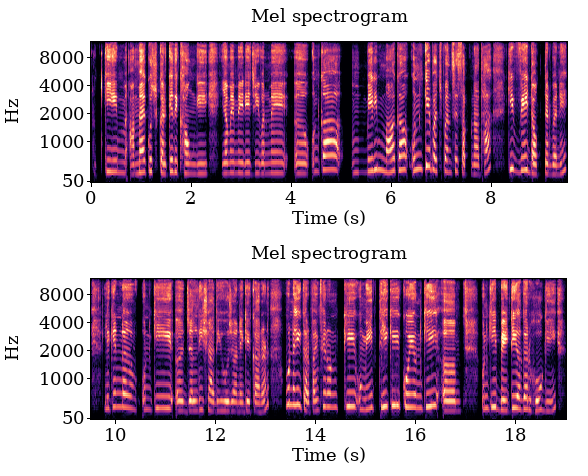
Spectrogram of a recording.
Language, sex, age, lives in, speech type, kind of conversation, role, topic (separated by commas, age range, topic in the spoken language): Hindi, female, 20-24, India, conversation, advice, user, मेरे परिवार की अपेक्षाएँ मुझ पर इतना दबाव क्यों डालती हैं?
